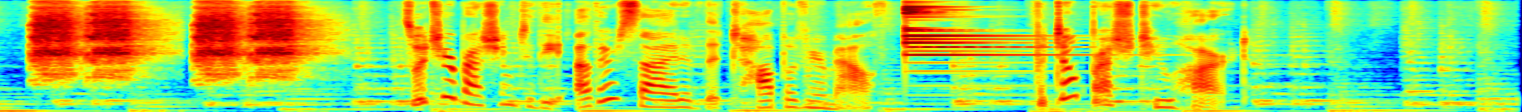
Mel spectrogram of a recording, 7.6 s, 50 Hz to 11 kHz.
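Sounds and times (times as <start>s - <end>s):
parrot screeching with harsh raspy squawks: 0.0s - 1.8s
speech: 2.1s - 6.4s.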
